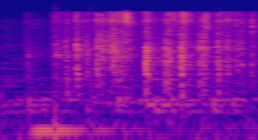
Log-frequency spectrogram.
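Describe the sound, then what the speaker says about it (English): Tarot cards being shuffled by hand, a short close burst of riffling, clattering card noise with brief uneven slaps. "As you guys can see, I'm a terrible shuffler."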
